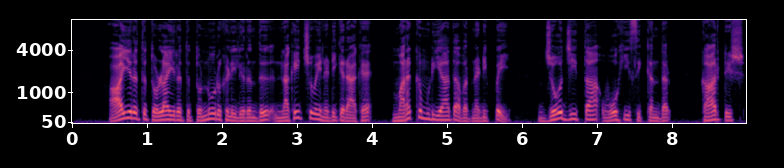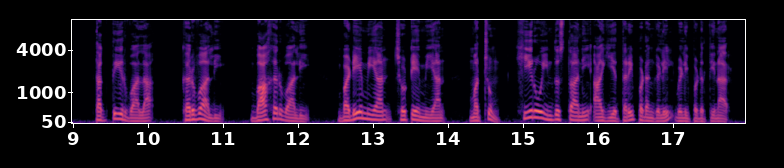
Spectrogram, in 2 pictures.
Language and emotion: Tamil, neutral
